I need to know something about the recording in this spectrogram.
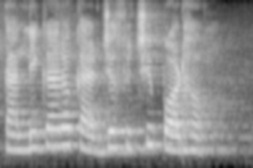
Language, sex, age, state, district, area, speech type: Odia, female, 18-30, Odisha, Puri, urban, read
